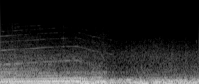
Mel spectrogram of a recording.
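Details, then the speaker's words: Supercharged Audi S4, no proper exhaust fitted yet: revs hard with clear blower whine rising and falling alongside the exhaust note; normal supercharger whine. "needs exhaust still but the blower sounds super good"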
